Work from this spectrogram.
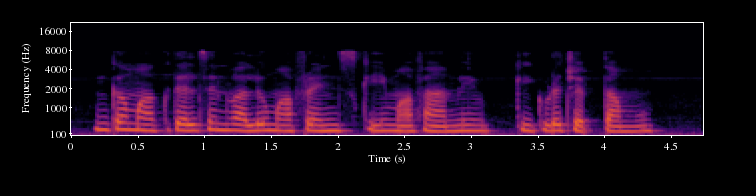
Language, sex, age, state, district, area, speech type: Telugu, female, 30-45, Andhra Pradesh, Chittoor, urban, spontaneous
